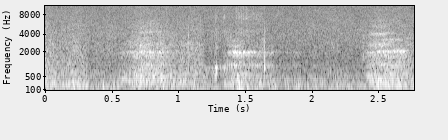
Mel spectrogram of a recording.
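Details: Soft, whistly, snuffling breaths in a quiet room from a sleeping small Cavalier King Charles Spaniel; light snoring.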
